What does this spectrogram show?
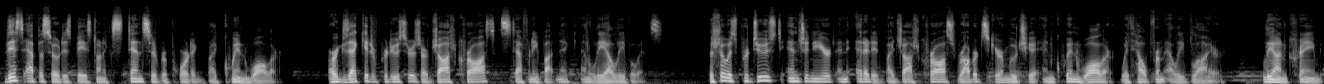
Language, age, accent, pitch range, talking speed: English, 40-59, American, 100-130 Hz, 195 wpm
